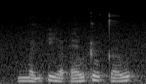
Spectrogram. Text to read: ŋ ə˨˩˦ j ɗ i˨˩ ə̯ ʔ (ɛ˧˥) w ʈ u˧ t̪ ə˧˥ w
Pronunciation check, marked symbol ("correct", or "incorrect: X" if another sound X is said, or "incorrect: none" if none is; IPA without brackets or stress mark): correct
